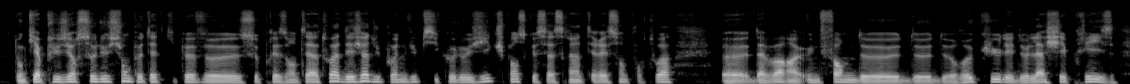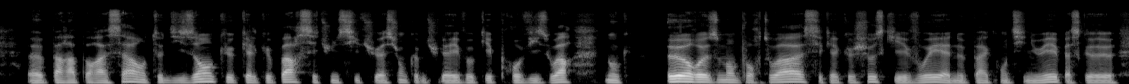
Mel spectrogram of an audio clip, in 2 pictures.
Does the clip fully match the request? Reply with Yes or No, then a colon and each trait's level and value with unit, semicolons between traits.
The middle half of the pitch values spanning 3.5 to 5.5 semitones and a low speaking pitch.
Yes: average, 3.8 semitones; low, 100 Hz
